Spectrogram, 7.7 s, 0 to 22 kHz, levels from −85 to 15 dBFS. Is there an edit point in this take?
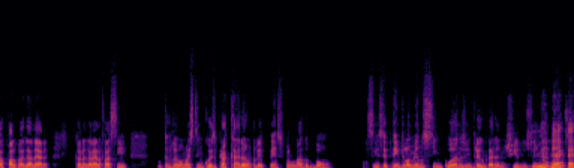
no; 0 cuts

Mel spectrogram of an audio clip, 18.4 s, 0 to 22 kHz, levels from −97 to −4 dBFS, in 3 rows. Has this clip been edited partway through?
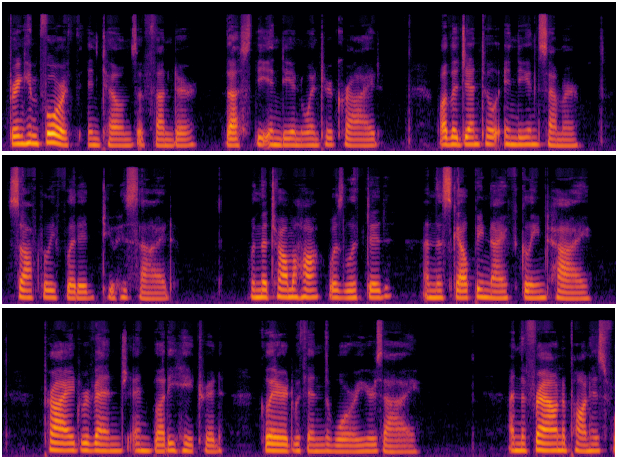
no; 0 cuts

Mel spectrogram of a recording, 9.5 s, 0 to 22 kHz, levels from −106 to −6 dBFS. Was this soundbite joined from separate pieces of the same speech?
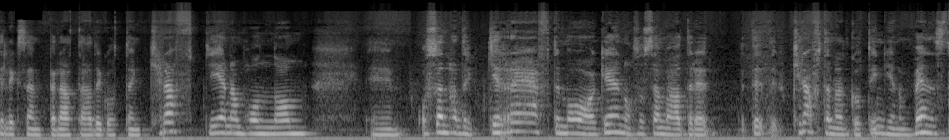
yes; 1 cut; at 4.1 s

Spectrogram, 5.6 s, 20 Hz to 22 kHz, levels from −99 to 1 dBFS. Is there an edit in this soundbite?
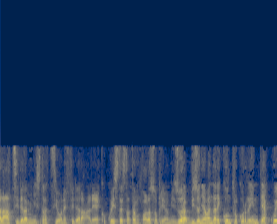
no; 0 cuts

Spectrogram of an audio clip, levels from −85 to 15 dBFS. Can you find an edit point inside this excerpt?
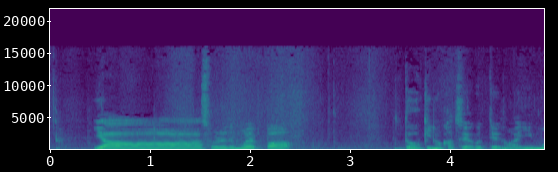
no; 0 cuts

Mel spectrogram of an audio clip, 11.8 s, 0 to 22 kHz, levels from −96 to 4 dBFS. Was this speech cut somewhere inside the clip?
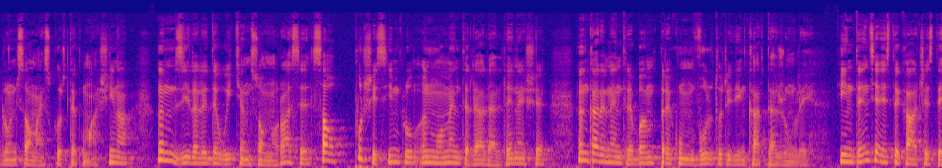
yes; 1 cut; at 10.4 s

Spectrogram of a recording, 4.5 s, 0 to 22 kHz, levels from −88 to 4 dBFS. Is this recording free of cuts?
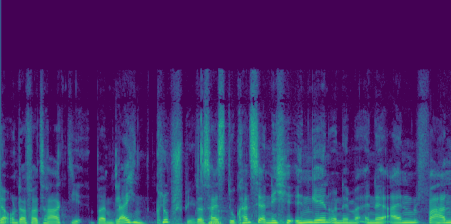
no; 1 cut; at 1.9 s

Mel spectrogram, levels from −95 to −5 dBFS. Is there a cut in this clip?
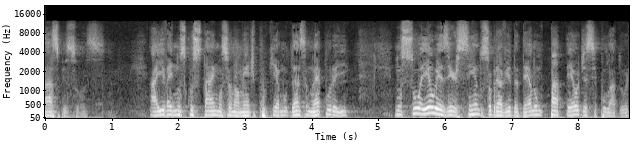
no; 0 cuts

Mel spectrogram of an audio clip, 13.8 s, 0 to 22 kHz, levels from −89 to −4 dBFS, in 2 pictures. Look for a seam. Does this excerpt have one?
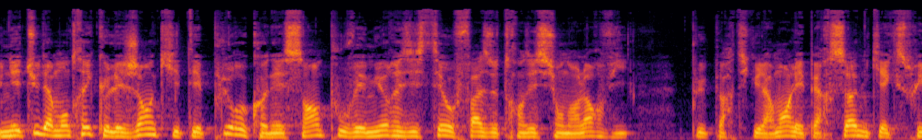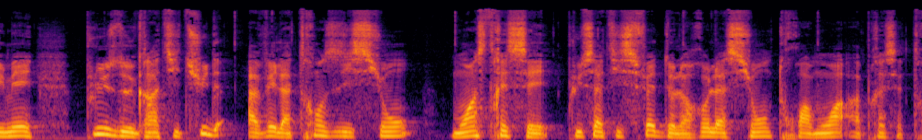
yes; 1 cut; at 11.1 s

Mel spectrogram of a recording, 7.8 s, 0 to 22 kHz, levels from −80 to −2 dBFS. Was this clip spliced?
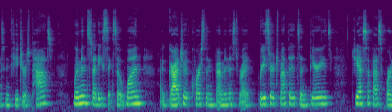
yes; 1 cut; at 1.4 s

